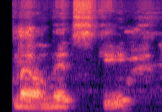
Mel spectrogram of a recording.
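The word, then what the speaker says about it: Khmelnytsky: It's actually pronounced Melnitzki with a gut beginning.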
